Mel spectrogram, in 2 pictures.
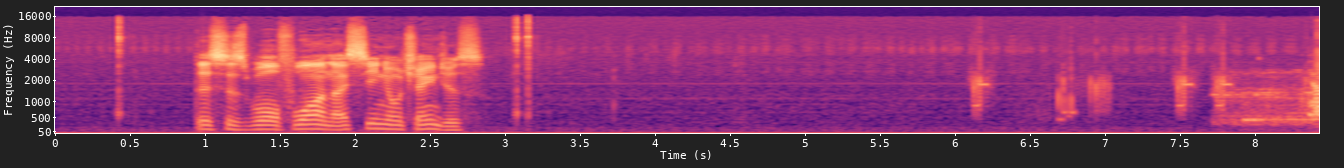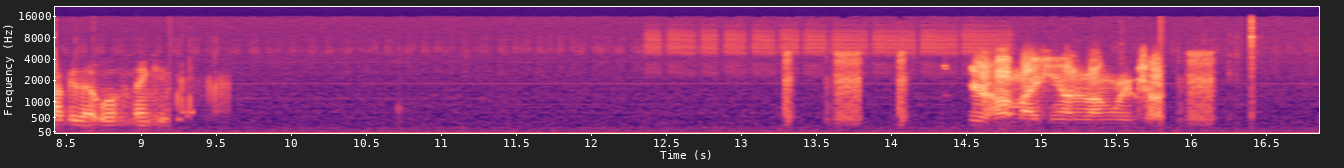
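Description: A man speaks into a close microphone in short, calm bursts.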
